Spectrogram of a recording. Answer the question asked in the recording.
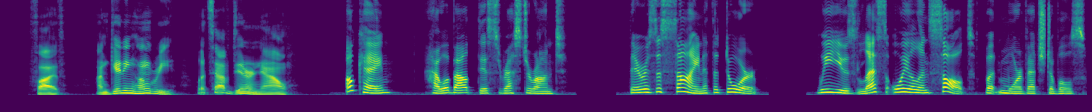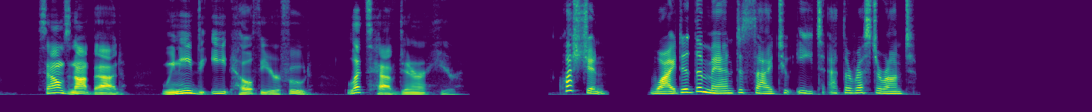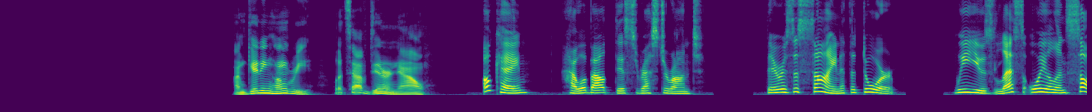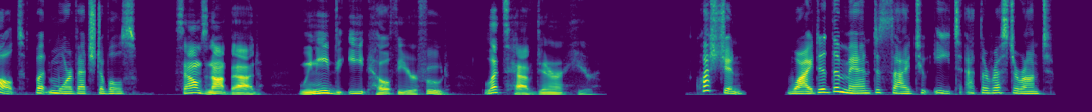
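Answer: It uses less oil and salt and more vegetables, so the food is healthier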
